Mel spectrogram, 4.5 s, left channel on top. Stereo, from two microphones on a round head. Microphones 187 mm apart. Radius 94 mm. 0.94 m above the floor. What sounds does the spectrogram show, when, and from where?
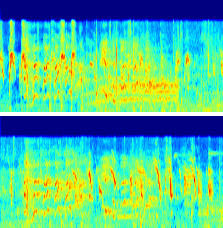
0.5 s laughter: 55° left (ahead or behind), 1.0 m; by 4.1 s 35° left (ahead or behind), 5.5 m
